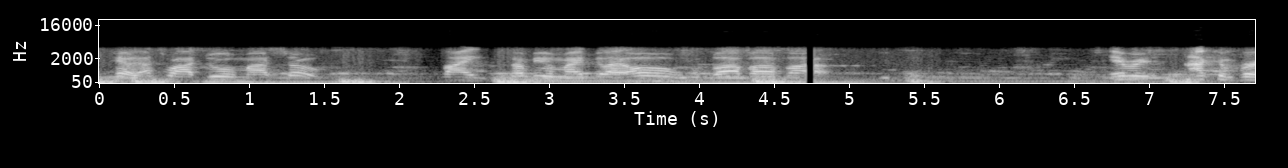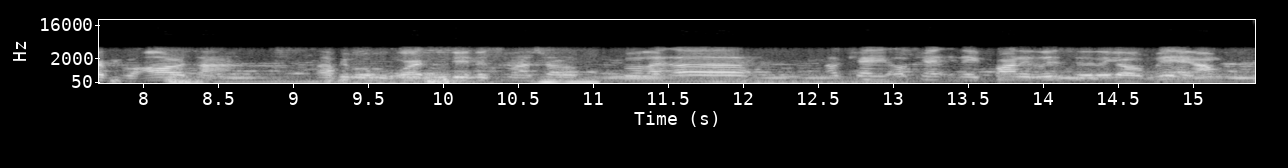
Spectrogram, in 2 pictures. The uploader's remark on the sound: Live From Pinups Cabaret. Life After Dusk Live in Pinups Cabaret!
